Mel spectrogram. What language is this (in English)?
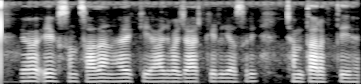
Hindi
